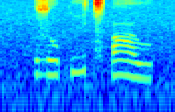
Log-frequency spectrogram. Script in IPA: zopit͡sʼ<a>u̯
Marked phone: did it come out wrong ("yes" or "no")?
yes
